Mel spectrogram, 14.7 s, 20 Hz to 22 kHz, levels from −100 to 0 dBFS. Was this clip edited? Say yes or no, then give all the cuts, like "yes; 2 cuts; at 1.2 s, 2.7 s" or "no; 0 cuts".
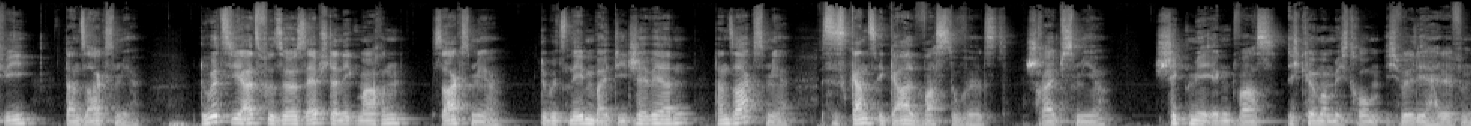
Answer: yes; 1 cut; at 8.2 s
